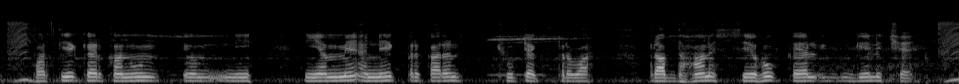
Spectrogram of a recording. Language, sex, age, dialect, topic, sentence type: Maithili, male, 25-30, Southern/Standard, banking, statement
